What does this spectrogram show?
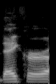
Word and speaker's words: Dacre: friday night 704 uh p.m central we got daker uh stoker here and that's daker stoker i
